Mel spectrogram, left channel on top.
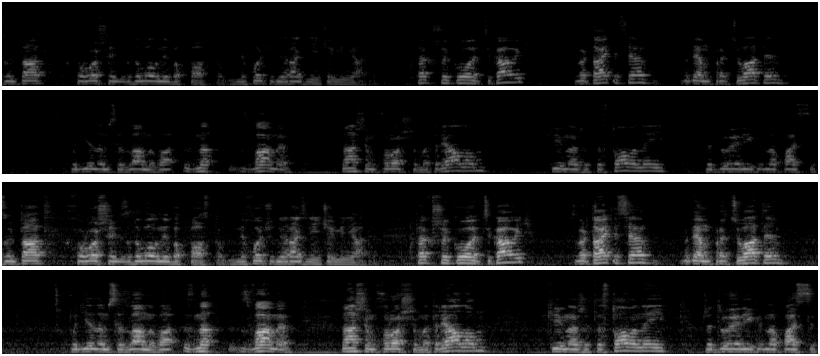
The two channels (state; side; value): quieter; left; 13.7 dB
